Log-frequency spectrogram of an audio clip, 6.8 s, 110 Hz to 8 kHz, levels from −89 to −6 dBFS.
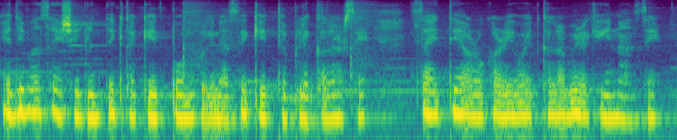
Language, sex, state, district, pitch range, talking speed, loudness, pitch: Nagamese, female, Nagaland, Dimapur, 215-240 Hz, 170 wpm, -16 LUFS, 225 Hz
